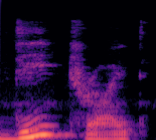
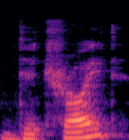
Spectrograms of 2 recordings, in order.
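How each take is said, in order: First: The stress is on the first syllable. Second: The stress is on the second syllable. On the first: This is the vernacular pronunciation. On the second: This is the standard pronunciation. "Standard English"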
